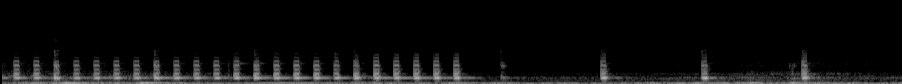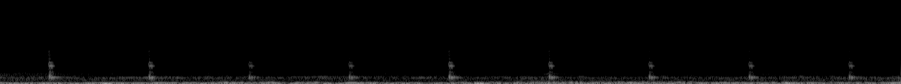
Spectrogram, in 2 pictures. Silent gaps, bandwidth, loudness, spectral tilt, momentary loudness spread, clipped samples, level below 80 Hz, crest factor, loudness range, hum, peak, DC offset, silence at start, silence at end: none; 14.5 kHz; -34 LUFS; -10 dB/octave; 20 LU; under 0.1%; -42 dBFS; 20 dB; 17 LU; none; -14 dBFS; under 0.1%; 0 s; 0 s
